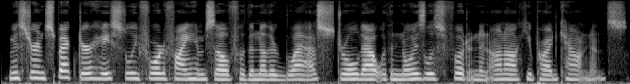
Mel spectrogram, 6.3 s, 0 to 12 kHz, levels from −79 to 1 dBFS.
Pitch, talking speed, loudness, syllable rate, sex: 205 Hz, 170 wpm, -17 LUFS, 5.9 syllables/s, female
